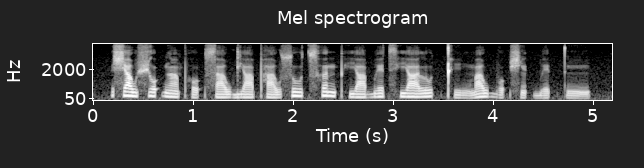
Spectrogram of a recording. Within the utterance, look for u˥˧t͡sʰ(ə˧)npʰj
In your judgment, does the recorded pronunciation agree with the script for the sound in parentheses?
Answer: no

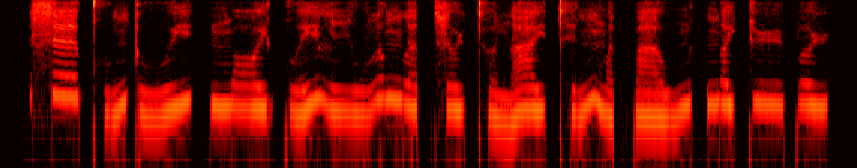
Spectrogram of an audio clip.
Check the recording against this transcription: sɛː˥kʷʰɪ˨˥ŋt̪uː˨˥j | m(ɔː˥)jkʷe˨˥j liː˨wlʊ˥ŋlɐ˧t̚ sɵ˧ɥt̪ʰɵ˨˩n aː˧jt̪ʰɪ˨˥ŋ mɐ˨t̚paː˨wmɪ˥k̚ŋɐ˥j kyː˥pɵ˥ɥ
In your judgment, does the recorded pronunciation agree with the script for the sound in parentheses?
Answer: no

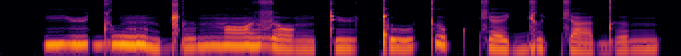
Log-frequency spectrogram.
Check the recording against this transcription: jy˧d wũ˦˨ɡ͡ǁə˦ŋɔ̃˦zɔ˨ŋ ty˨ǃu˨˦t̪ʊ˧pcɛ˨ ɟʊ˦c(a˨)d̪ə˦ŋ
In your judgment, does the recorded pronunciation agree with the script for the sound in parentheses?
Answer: yes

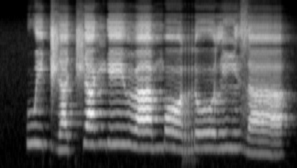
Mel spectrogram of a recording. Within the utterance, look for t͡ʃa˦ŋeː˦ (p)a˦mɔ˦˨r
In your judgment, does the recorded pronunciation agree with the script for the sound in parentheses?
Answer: no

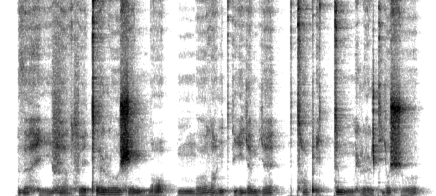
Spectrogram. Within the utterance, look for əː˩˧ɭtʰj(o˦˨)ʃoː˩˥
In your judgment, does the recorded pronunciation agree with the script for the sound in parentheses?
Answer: yes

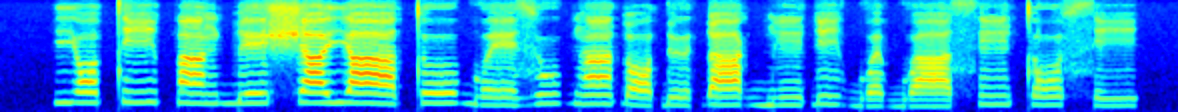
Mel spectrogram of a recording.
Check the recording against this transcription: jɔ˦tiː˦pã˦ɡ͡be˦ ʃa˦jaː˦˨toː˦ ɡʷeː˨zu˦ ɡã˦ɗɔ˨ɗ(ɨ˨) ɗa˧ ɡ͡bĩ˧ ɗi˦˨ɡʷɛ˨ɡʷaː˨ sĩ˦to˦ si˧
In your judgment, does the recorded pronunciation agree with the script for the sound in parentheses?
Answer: yes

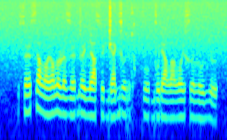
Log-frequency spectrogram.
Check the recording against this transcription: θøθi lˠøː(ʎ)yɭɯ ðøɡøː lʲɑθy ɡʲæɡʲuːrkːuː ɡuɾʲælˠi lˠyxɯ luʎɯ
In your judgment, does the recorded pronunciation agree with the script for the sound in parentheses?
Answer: no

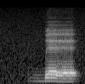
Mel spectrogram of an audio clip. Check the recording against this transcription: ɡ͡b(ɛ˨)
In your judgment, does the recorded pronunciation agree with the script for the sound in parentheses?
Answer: no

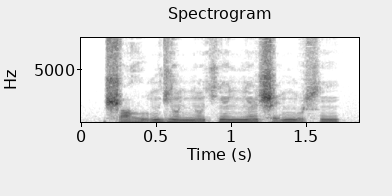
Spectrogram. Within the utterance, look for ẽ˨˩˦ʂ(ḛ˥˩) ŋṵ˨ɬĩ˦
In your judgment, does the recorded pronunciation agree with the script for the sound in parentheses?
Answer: no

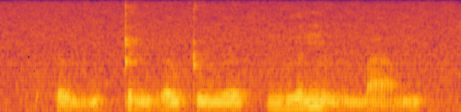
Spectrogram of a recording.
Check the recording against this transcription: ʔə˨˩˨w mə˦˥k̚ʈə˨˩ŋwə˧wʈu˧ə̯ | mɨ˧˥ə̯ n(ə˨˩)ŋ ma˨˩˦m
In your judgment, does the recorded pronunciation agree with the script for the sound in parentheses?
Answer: yes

